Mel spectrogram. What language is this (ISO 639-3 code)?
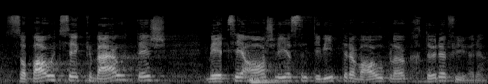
gsw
